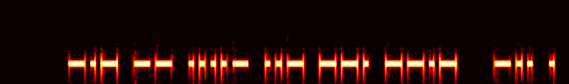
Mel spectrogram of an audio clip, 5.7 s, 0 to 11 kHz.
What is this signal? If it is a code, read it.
Morse code, heard as a keyed tone, about 22 wpm, 700 Hz. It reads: KM4UGQ DE
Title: USA Callsign DE Callsign 22wpm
